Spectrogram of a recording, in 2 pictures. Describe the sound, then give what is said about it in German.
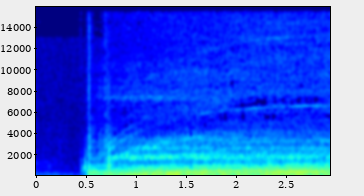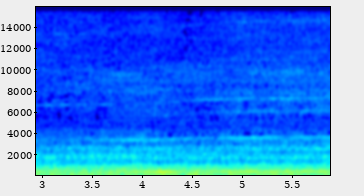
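A Dirt Devil vacuum cleaner switches on after a brief quiet moment and runs steadily at its lowest setting, its motor whine rising slightly in pitch as it spins up, fairly loud, with no voices. “Deswegen schalte ich jetzt einmal den Dirt Devil an, und zwar auf der niedrigsten Stufe.”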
